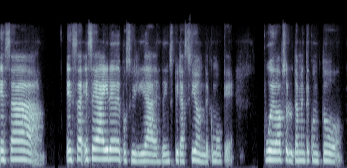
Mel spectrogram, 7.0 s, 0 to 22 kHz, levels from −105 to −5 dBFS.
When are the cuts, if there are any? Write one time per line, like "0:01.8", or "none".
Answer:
none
